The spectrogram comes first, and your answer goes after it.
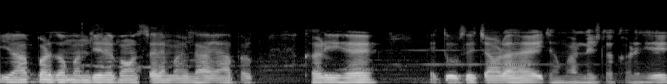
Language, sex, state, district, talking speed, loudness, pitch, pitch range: Chhattisgarhi, male, Chhattisgarh, Sarguja, 170 wpm, -18 LUFS, 100 Hz, 100-105 Hz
